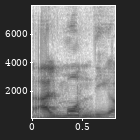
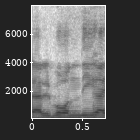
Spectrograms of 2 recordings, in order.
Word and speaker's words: albóndiga: demasiado ya, almóndiga, o sea, no podemos pronunciar albóndiga y decimos almóndiga, y como el uso es el amo, termina por imponerse, ¿no?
